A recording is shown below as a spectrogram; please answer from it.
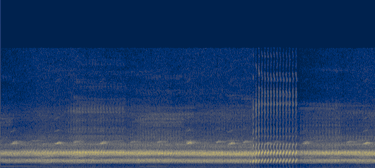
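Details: Gray treefrog from a New Hampshire swamp, giving its mating call: one quick, strongly pulsed trill of under a second rises above a dense, continuous ringing chorus of frogs or insects.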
